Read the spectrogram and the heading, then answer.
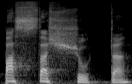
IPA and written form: pastaʃʃiutta (pastasciutta)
